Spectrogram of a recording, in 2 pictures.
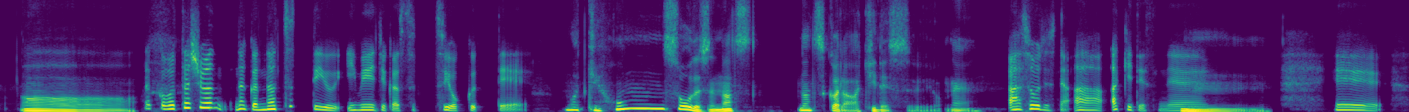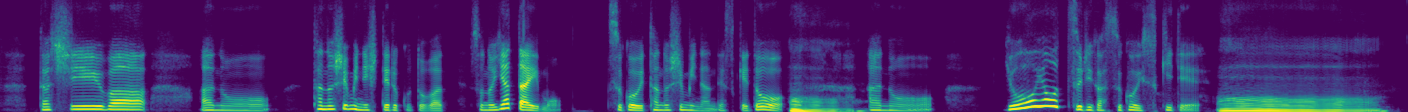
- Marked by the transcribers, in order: none
- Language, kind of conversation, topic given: Japanese, unstructured, お祭りに行くと、どんな気持ちになりますか？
